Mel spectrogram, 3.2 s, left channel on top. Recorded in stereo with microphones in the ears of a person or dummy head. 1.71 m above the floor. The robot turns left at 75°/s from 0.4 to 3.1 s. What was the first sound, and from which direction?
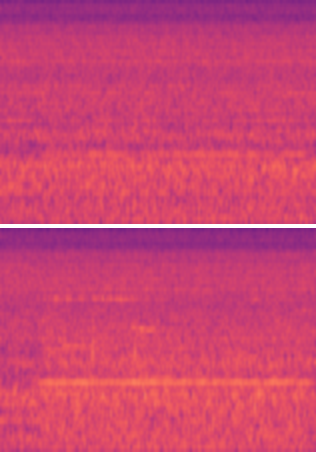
Only background noise.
